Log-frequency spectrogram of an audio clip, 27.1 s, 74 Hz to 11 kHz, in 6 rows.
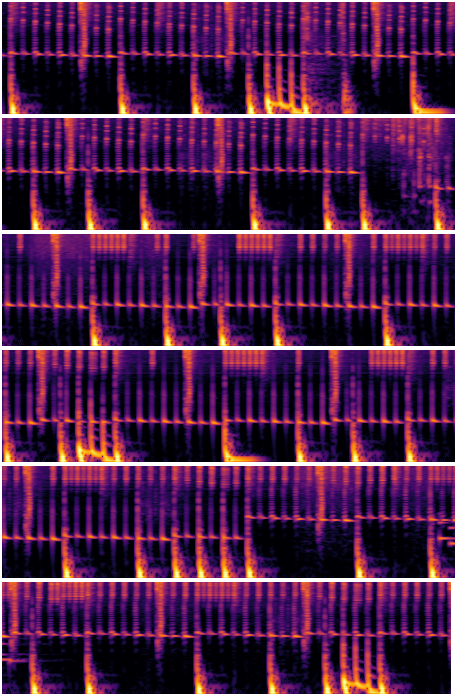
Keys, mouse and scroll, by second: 1.2 click, 2.6 alt+right click, 3.3-5.2 alt+drag, 5.2 alt+right click, 5.6 alt+click, 6.0 alt+middle click, 6.4 alt+right click, 7.9-9.3 drag, 9.3-11.7 drag, 11.7 right click, 12.7 click, 13.2 alt+right click, 13.7 alt+click, 14.6 click, 15.6 alt+right click, 16.0-20.3 alt+drag, 20.7 click, 21.2 alt+click, 21.6 alt+middle click, 22.3 alt+right click, 23.0 click, 23.4 alt+middle click, 24.7-26.5 alt+right drag, 26.5 alt+right click.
